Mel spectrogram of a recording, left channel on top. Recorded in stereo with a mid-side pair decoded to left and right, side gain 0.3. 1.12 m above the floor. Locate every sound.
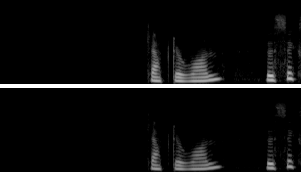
1.5 s a woman speaking: 65° left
